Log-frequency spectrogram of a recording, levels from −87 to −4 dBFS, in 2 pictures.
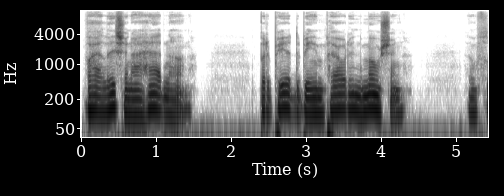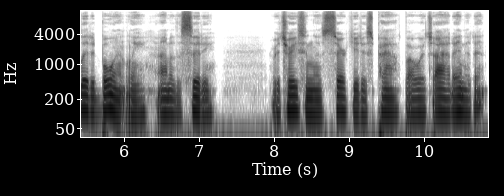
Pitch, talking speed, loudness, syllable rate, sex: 105 Hz, 155 wpm, -18 LUFS, 5.4 syllables/s, male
